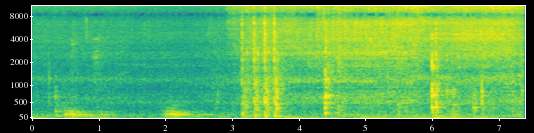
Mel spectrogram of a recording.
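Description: Tomatoes drop into hot chicken biryani masala, and a quiet start gives way to a sudden strong sizzle. Scraping stir strokes follow, and the frying hiss stays steady to the end.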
